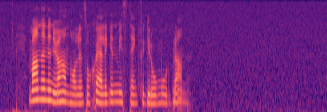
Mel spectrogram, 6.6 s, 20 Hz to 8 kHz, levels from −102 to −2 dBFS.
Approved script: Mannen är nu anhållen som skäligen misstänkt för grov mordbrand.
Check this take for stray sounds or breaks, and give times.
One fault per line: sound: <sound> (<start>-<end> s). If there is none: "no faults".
no faults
